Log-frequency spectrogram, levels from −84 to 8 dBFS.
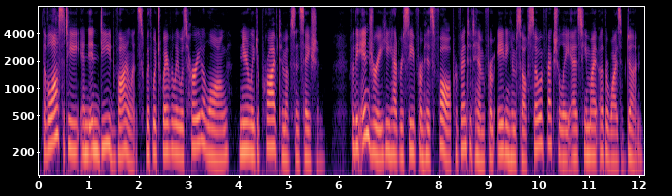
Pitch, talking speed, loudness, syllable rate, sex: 195 Hz, 190 wpm, -19 LUFS, 6.0 syllables/s, female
